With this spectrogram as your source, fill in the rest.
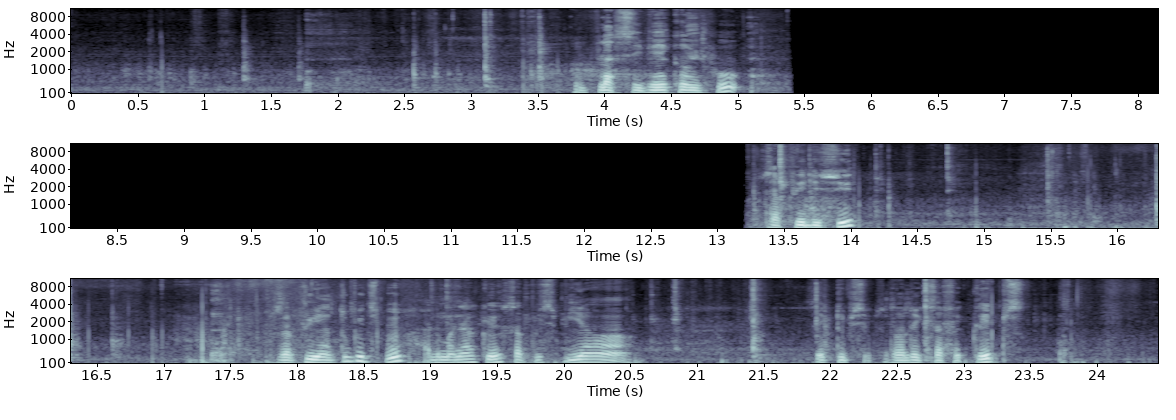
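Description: Plastic cable connectors click and rustle as hands handle them.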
